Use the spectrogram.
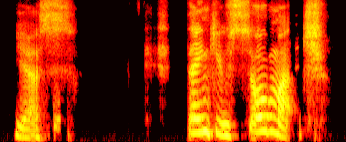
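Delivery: tearful voice, crying while speaking. On the group's last night, the speaker thanks a participant, crying while talking. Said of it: "you're crying too".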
